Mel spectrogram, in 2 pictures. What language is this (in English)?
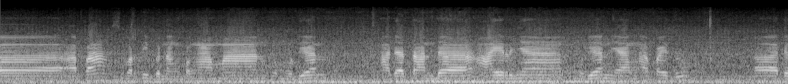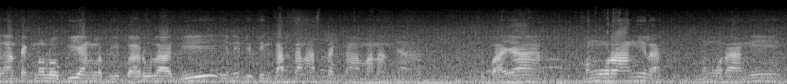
Indonesian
